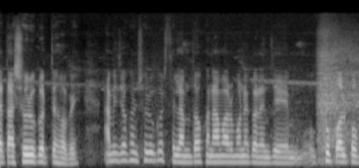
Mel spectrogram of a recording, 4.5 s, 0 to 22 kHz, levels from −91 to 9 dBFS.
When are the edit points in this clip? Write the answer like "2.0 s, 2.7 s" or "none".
none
